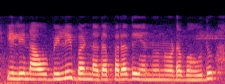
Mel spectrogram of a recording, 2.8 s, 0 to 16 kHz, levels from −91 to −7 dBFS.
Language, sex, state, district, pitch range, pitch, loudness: Kannada, female, Karnataka, Bangalore, 210-245 Hz, 220 Hz, -15 LUFS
